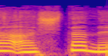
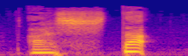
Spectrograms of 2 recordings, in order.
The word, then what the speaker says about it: ashita: Mata ashita ne. – Yes. And can you give us the word for tomorrow? Break it down nice and slow. – Okay. Ashita. – Yes, and by syllable. – Ashita.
